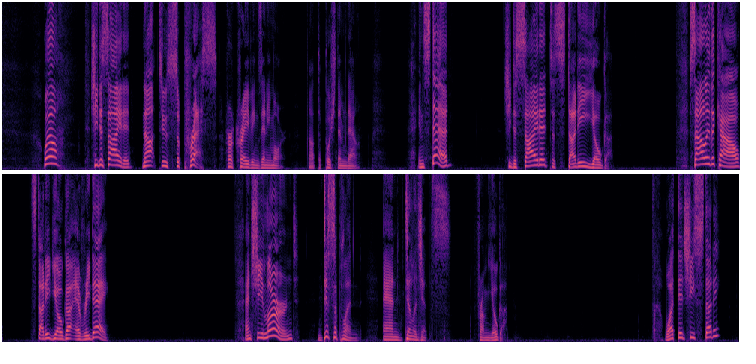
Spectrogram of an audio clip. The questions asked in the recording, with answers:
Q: What did she study?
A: She learned yoga.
